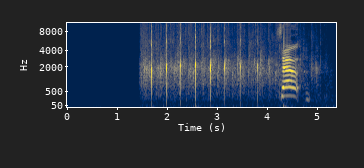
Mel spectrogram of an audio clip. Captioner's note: applause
